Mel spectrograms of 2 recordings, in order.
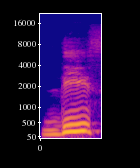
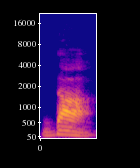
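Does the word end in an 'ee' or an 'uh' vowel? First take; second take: ee; uh. First: The word ends with an 'ee' vowel. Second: The word ends with an 'uh' vowel. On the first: The next word starts with a vowel. "দি sound" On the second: The next word starts with a consonant. "কখন আমরা বলবো দা"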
